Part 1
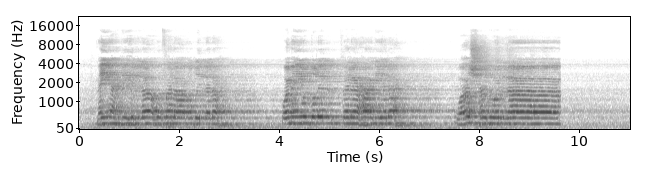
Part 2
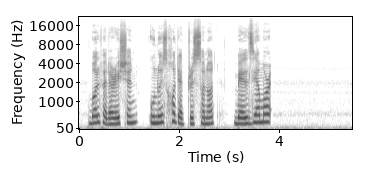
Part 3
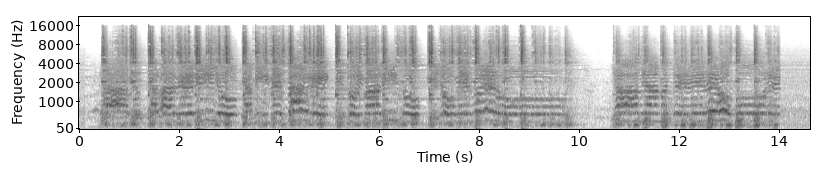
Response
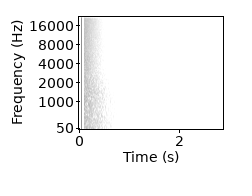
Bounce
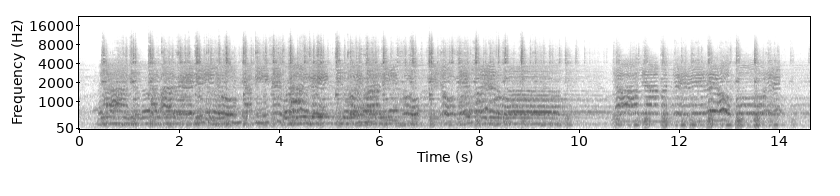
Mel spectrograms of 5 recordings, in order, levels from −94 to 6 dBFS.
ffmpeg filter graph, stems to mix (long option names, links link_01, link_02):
-filter_complex "[0:a]volume=-8.5dB,asplit=2[link_01][link_02];[link_02]volume=-18dB[link_03];[1:a]asoftclip=type=tanh:threshold=-33dB,adelay=2100,volume=-5dB[link_04];[2:a]bandreject=frequency=1400:width=22,volume=-4.5dB,asplit=2[link_05][link_06];[link_06]volume=-17.5dB[link_07];[link_03][link_07]amix=inputs=2:normalize=0,aecho=0:1:1085|2170|3255|4340|5425:1|0.34|0.116|0.0393|0.0134[link_08];[link_01][link_04][link_05][link_08]amix=inputs=4:normalize=0,highpass=150,lowpass=2600,equalizer=frequency=1700:width=1.7:gain=-5.5"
